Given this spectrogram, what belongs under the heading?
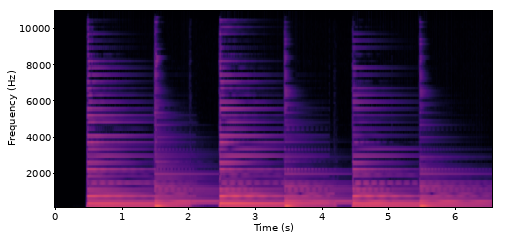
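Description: The First Noel is fingerpicked slowly on guitar in 3/4 time, clear single plucked notes about one per second, each ringing out fully before the next, close and solo with no voices.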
